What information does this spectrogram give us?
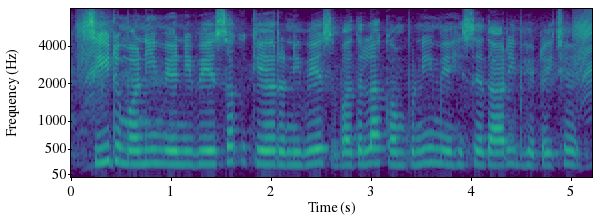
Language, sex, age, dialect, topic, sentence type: Maithili, female, 25-30, Bajjika, banking, statement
